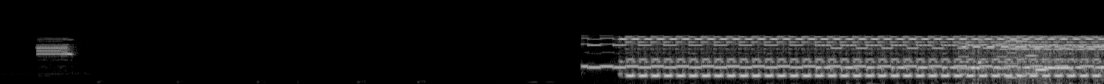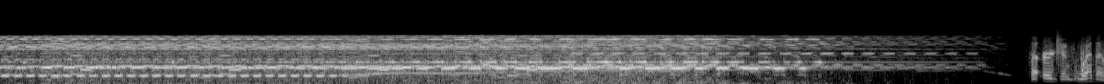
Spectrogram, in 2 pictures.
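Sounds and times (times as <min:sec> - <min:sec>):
fast electronic tones: 0:05.8 - 0:21.2.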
